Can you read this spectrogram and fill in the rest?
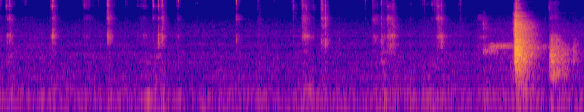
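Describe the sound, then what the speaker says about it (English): Scissors make a series of small, crisp snips while cutting through the webbing of a sandal strap. They are spaced at irregular intervals, quiet and close, and end in a louder, longer rasping cut. "So I also have to cut this back side of the webbing."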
